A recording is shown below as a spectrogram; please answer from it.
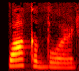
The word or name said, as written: wokkaboard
